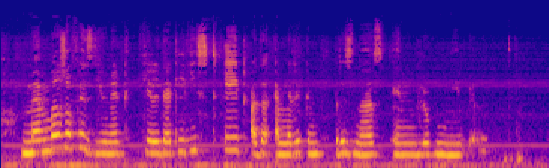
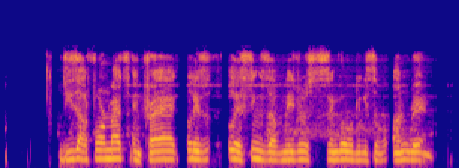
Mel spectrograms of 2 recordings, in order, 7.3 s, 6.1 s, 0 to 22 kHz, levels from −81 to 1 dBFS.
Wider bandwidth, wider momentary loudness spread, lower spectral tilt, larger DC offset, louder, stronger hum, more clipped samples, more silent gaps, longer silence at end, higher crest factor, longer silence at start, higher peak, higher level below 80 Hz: first, 13.5 kHz vs 8 kHz; first, 15 LU vs 8 LU; about the same, -4 dB/octave vs -4 dB/octave; neither; about the same, -16 LUFS vs -16 LUFS; neither; neither; second, none vs 0.54-0.60 s; second, 0.15 s vs 0.35 s; about the same, 14 dB vs 14 dB; about the same, 0.05 s vs 0.05 s; about the same, -2 dBFS vs -2 dBFS; first, -36 dBFS vs -52 dBFS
